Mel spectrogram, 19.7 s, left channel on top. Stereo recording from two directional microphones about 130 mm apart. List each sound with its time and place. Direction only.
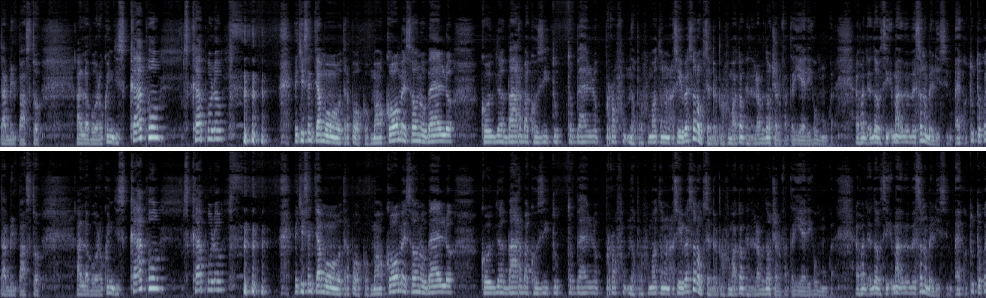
0.0 s speech: 10° left (ahead or behind)
1.5 s speech: 30° left (ahead or behind)
4.6 s speech: 15° left (ahead or behind)
9.6 s speech: centre (ahead or behind)
11.3 s speech: 20° left (ahead or behind)
17.1 s speech: 10° left (ahead or behind)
